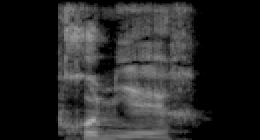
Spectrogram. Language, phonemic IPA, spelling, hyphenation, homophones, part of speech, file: French, /pʁə.mjɛʁ/, première, pre‧mière, premières, adjective / noun, LL-Q150 (fra)-première.wav
- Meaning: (adjective) feminine singular of premier; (noun) 1. premiere, première 2. first (new event, something never done before) 3. the penultimate year of lycée 4. first, first gear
